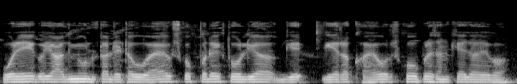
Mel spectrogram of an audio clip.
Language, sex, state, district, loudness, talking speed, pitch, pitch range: Hindi, male, Uttar Pradesh, Shamli, -14 LUFS, 245 wpm, 120 Hz, 115-125 Hz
